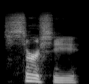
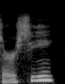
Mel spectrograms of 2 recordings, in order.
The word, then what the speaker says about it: Cersei: that caught me is I've always heard it pronounced Cersei but they say it like cersi or they they say it different on the show and it it one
